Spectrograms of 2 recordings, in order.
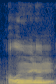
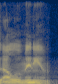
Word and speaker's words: aluminium: made of aluminum and aluminum isn't the name of the thing. It's aluminium. Like don't get me wrong, I in in most cases where British people pronounce stuff different, I think they're wrong and stupid, but this is one of those cases where I actually agree with them.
